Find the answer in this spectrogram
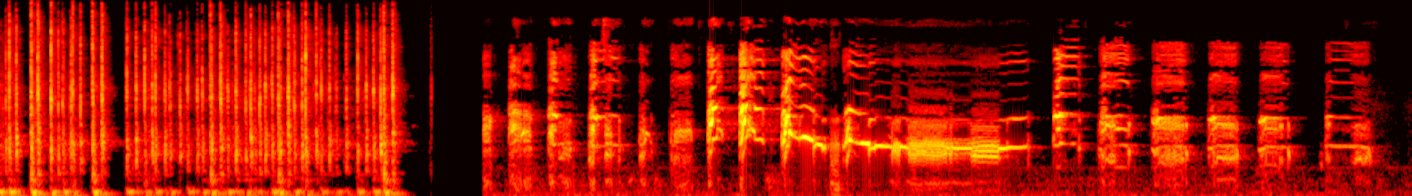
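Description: An Alaskan Malamute puppy cries in a series of short, high whines and yelps, with one longer "woo" howl about halfway through that falls in pitch. It is the distress crying of a puppy left alone in a pen. The first four seconds are background music with quick plucked or strummed notes, which stops before the crying starts.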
